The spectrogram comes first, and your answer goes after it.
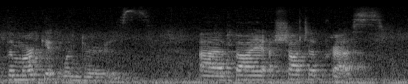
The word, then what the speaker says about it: Ahsahta: Market wonders uh by ashata press assata we've been we've been discussing how to say it like like carneada like carneada okay sort of like I make things too difficult assada assada press uh was a finalist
